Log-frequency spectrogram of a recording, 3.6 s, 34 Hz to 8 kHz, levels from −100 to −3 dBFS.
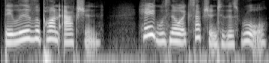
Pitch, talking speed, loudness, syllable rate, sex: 235 Hz, 185 wpm, -17 LUFS, 5.0 syllables/s, female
